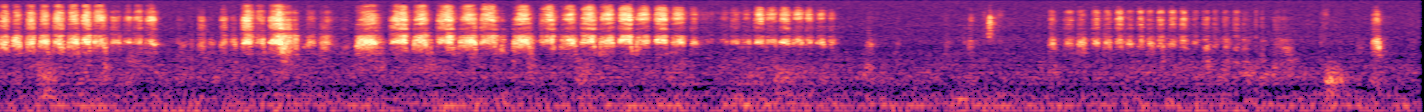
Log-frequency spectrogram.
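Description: Felt-tip marker squeaking and scratching on sketchbook paper as it colours in with quick back-and-forth strokes, in several runs of rapid ticks separated by short pauses.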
